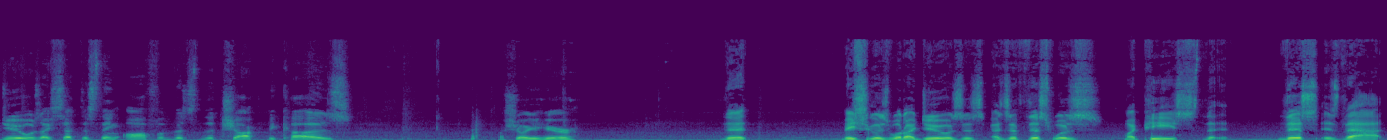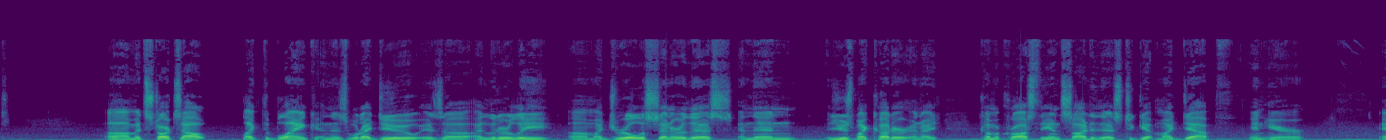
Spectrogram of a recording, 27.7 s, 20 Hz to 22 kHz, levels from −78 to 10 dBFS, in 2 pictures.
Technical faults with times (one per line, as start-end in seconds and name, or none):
none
